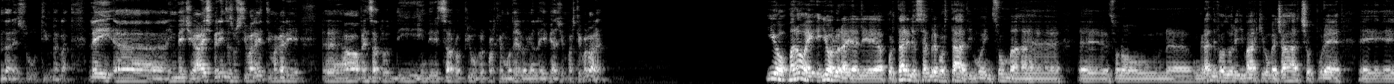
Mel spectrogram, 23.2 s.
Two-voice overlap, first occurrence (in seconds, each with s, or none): none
